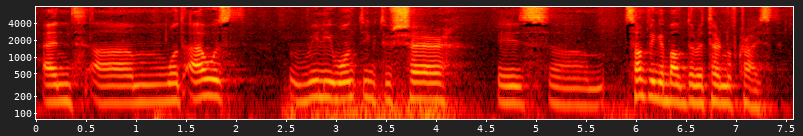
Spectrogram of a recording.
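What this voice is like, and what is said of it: English with a Polish accent. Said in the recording (Polish): “With my best Polish accent ... z jego fantastycznym polskim akcentem”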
